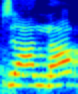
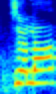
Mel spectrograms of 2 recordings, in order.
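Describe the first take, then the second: First: The first vowel is long. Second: The first vowel is short. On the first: The speaker calls it right. "तो चालाक होता है बेटा" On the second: The speaker calls it wrong. "चलाक नहीं होता बेटा"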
